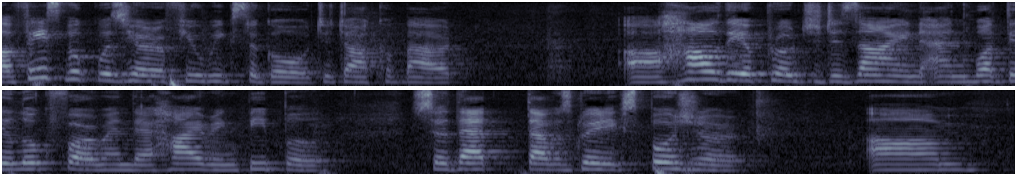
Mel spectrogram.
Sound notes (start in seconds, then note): none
